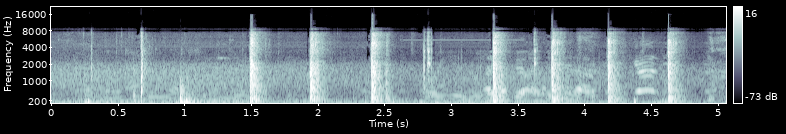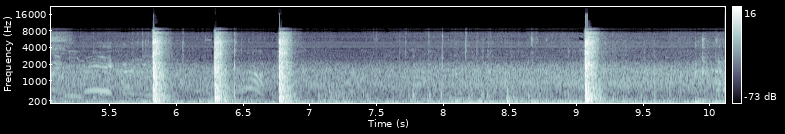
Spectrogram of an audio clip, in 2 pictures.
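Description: A wooden mallet knocks sharply several times.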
